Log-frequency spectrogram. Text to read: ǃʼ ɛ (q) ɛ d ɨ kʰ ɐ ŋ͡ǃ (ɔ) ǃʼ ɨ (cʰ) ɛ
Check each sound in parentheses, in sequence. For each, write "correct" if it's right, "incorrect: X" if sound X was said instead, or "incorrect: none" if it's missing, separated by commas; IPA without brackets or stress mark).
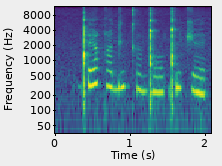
correct, correct, incorrect: t͡ʃ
